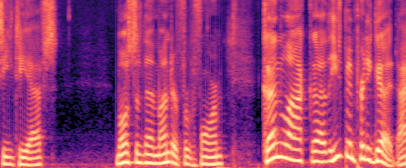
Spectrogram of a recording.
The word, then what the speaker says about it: Gundlach: Jeffrey Gundlach.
